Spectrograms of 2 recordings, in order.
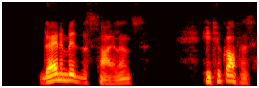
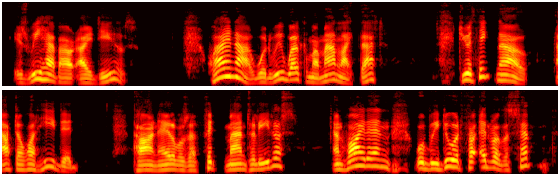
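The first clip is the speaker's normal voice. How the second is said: higher, pressing rhetorical questions; earnest, raised character voice; argumentative Lyons; 6 semitones higher, 4 dB louder than usual. Acted. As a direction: press the objection point by point. Voices Lyons arguing in story.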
